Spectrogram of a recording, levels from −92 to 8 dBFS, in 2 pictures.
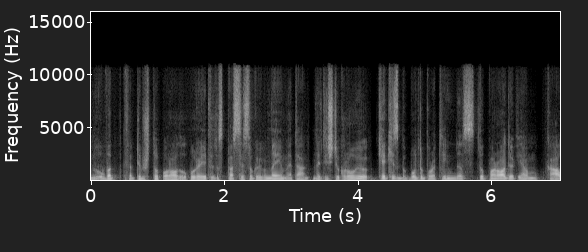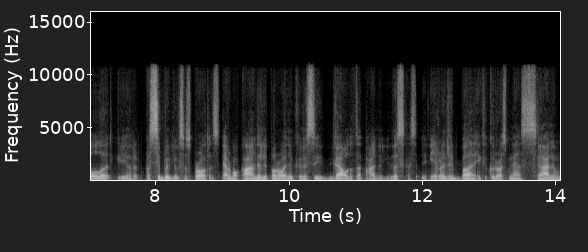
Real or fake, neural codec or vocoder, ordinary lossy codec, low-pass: fake; codec, 16 kHz in and 24 kHz out, 0.6 kbps, FocalCodec, streaming, 4096 codes; MP3, 96 kbps; 10.8 kHz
